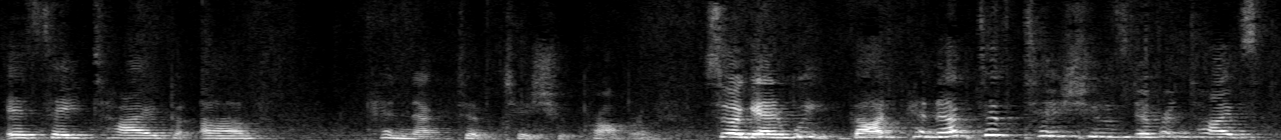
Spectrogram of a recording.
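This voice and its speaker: A woman's voice: sits high, moderate pace, a little mellow. A woman giving a conversational classroom lecture through a face mask, slightly muffled, putting questions to her listeners and answering them. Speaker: lecturer teaching anatomy and histology. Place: lecture room, recorded as audio. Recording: roomy, echoing lecture room with background noise.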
